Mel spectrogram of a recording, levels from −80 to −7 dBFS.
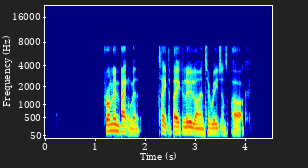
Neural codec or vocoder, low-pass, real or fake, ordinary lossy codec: codec, 16 kHz, 2 kbps, X-Codec, HuBERT features, trained on general audio; 7.2 kHz; fake; none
